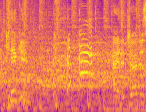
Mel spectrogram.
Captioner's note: laughs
